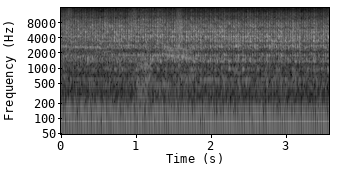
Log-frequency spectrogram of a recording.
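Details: 1981 Ford truck 4.9L inline six, cold start after 2-barrel carb conversion with new head gasket, rod bearings, oil pump, pushrods and cleaned lifters: a steady, even low hum with no knocks or misses. Normal idle.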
